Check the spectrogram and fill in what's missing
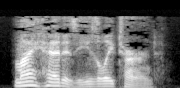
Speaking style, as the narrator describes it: she sighs

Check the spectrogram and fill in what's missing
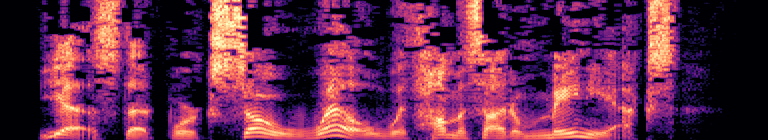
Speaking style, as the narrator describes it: Marlowe snarled

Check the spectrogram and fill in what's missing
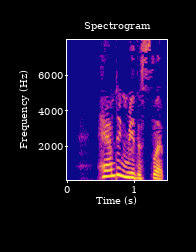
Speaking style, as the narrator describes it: he says cheerfully

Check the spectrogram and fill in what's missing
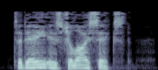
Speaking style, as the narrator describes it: she says, her voice soft and nervous

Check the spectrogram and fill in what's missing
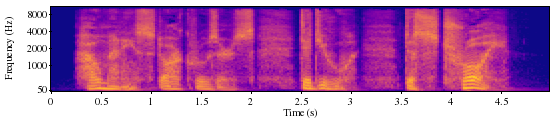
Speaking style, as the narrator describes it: Fletcher asked, panting as he did

